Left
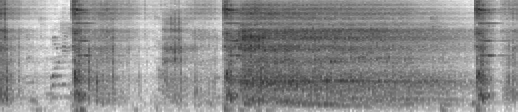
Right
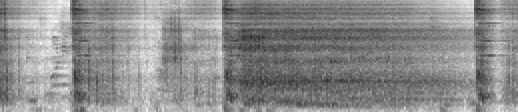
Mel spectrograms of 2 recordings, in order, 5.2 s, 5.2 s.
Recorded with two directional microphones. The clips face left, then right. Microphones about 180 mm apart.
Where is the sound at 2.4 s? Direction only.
50° right (ahead or behind).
